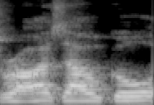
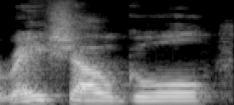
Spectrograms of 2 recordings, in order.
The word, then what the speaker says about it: Ra's al Ghul: He plays Ra's al Ghul, or Ra's al Ghul. Fan bases pronounce his name differently, and that is okay.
